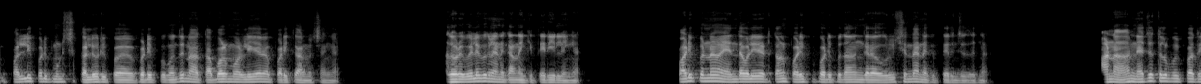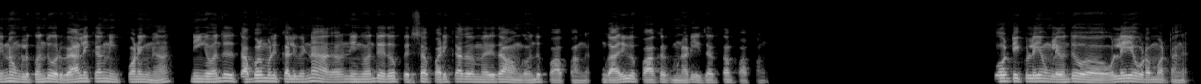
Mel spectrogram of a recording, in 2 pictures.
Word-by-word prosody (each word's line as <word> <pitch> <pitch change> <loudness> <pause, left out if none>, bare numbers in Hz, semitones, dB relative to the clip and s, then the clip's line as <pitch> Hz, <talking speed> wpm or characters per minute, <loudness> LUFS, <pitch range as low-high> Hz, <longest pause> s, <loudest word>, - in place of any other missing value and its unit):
பள்ளி 130 +5 +1
படிப்பு 130 -2 -3
முடிச்சு, 125 0 -6
கல்லூரி 115 +2 +2
ப - - +3 0.2
படிப்புக்கு 110 -1 -1
வந்து 145 +5 -1
நான் 115 -2 -1
தபால் 125 +4 +2
வழிய 120 +2 +2 0.2
படிக்க 105 0 -1
ஆரம்பிச்சேங்க. 90 -2 -7 1.1
அதோட 120 0 +6
விளைவுகள் 140 0 +3
எனக்கு 105 -2 0
அன்னக்கி 100 -1 -2
தெரியலைங்க. 95 -3 -1 1.0
படிப்புன்னா, 150 +1 +2 0.2
எந்த 125 +2 +1
வழியில 130 0 +4
எடுத்தாலும் 125 +1 -3
படிப்பு, 115 0 -1
படிப்புதாங்கிற 110 -1 +1
ஒரு 105 - -1
விஷயம் 120 +3 -5
தான் 130 - 0
எனக்கு 105 -2 -7
தெரிஞ்சதுங்க. 95 -2 -7 1.2
ஆனா, 120 -1 +3 0.2
நெஜத்தில 150 +4 +1
போய் 135 - -3
பார்த்தீங்கனா, 135 +1 0
உங்களுக்கு 120 -2 0
வந்து 135 +2 +2
ஒரு 115 - +2
வேலைக்காக 140 +2 +1
நீங்க 120 -3 -4
போனீங்கனா, 115 -5 0 0.3
நீங்க 130 -1 +1
வந்து 145 +5 +1
தபால் 150 +5 +3
மொழி 145 -1 +1
கல்வினா, 130 +4 +1 0.3
நீங்க 120 -1 0
வந்து 135 +1 +1
ஏதோ 135 +2 +1
பெரிசா 120 +3 0
படிக்காதமாரி 115 0 0
தான் 120 - +3
அவுங்க 100 -2 -3
வந்து 115 +2 -2
பார்ப்பாங்க. 95 -1 -6 0.2
உங்க 110 -1 0
அறிவ 130 +3 +1
பார்க்கிறதற்கு 105 -1 -1
முன்னாடி 100 +3 -2
இத 100 -1 -3
தான் 105 -4 -5
பார்ப்பாங்க. 90 -1 -12 2.3
போட்டிக்குள்ளேயே 145 0 +2
உங்களை 125 -4 +2
வந்து 135 +3 0
உ - - +4 0.3
உள்ளேயே 135 +4 +3
விடமாட்டாங்க. 110 -4 -3
120 Hz, 160 wpm, -22 LUFS, 105-130 Hz, 2.3 s, அதோட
